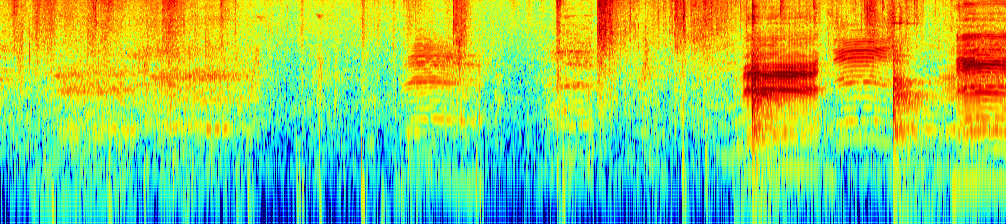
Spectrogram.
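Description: Sheep bleating, about five separate calls, the loudest ones near the end.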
